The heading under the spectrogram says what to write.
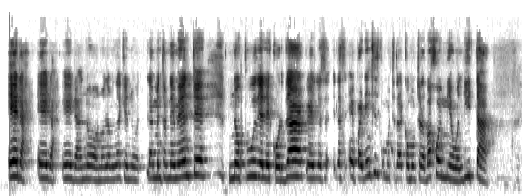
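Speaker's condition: Down syndrome; present from birth, heart surgery; about 21 years since birth, ongoing therapies

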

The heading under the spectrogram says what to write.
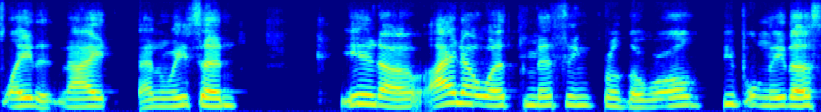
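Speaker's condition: Cerebral palsy

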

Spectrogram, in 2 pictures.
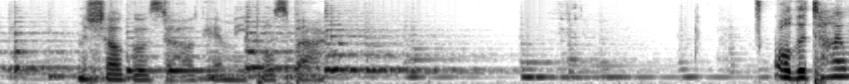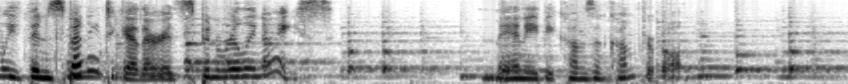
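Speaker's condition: No condition

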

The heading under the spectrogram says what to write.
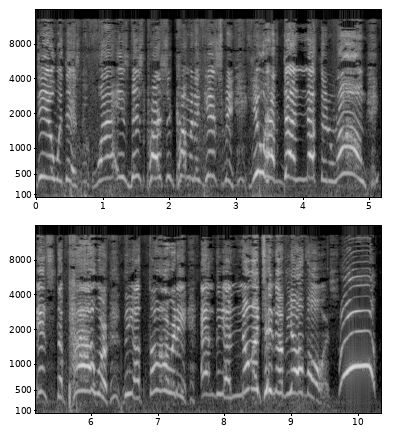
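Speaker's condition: No condition

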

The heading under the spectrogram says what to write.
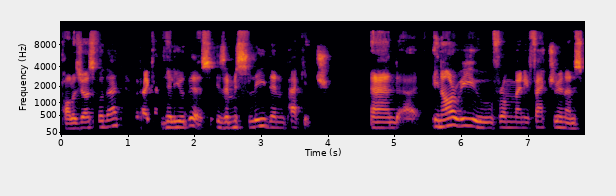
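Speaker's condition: No condition

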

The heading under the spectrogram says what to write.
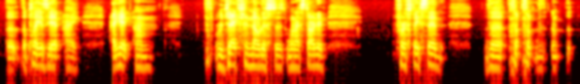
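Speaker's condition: Stutter; stutters during conversation; repeated sounds, repeated words, prolonged sounds

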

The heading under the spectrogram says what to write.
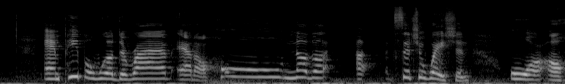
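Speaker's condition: No condition

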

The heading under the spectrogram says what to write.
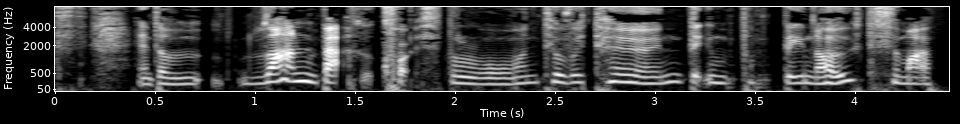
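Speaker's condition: Profound deafness; relies extensively on lip reading, taught to speak at separate centre from 10 months; stenographer typing captions onto laptop in lectures, provided by University of Technology Sydney; speech learned through training at separate centre from 10 months old

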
